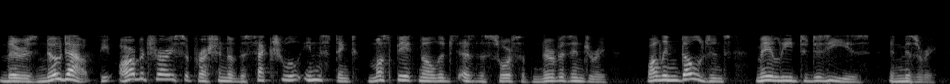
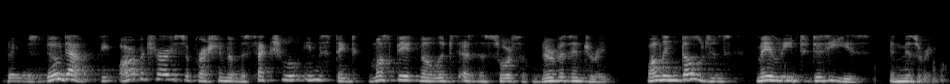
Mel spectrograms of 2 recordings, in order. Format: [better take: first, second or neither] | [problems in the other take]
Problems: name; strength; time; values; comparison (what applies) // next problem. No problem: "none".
first | noise reduction (neural mask model DeepFilterNet 3)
